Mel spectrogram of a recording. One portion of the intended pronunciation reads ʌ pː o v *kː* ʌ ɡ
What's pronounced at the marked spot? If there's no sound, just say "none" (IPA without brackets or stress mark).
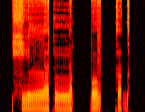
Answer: kː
